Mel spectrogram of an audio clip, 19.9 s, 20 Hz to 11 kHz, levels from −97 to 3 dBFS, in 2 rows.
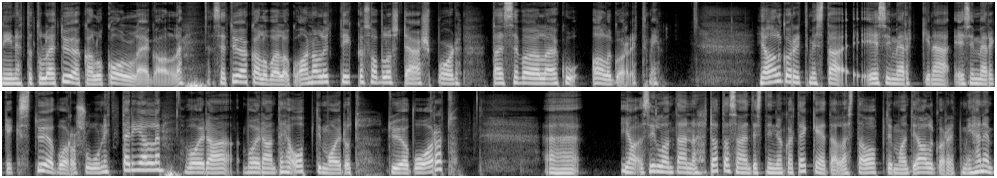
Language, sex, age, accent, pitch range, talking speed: Finnish, female, 30-49, native, 165-220 Hz, 115 wpm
